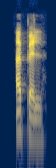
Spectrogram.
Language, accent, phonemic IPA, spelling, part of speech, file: French, France, /a.pɛl/, appels, noun, LL-Q150 (fra)-appels.wav
- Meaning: plural of appel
